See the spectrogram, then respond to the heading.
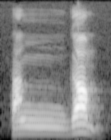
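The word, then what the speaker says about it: தங்கம்: Here a hard sound preceded by a nasal becomes soft.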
